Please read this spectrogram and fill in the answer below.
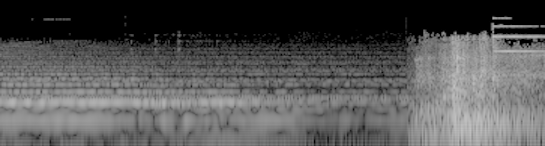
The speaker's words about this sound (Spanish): El ascensor nos deja en el último piso.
